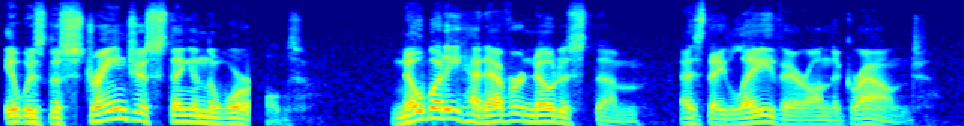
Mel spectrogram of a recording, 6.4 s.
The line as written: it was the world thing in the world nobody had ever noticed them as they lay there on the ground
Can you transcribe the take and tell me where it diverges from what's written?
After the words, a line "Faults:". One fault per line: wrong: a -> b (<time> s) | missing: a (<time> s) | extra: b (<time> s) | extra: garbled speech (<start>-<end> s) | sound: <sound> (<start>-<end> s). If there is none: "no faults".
it was the strangest thing in the world nobody had ever noticed them as they lay there on the ground
Faults:
wrong: world -> strangest (0.4 s)
sound: dropout (1.6-1.8 s)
